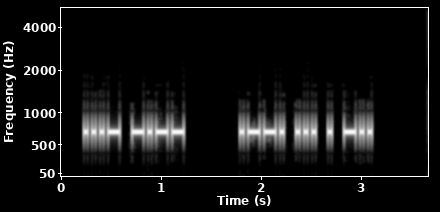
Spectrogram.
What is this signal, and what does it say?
Morse code, heard as a keyed tone, about 30 wpm, 700 Hz. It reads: VY PSED
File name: UK MASTER QSOs TRAINING / 30WPM / UK MASTER QSOs 0050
